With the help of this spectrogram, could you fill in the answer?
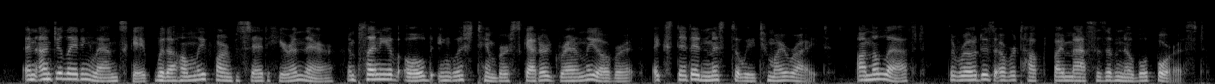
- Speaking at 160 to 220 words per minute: Yes, average, 185 wpm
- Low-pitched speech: No, medium, 185 Hz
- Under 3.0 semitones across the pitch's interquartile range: No, average, 3.6 semitones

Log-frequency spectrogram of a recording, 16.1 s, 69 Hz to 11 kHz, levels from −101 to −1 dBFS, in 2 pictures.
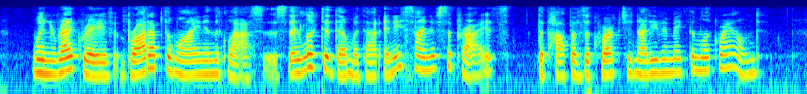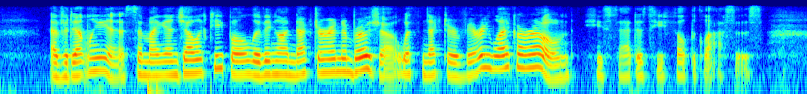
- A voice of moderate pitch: No, high, 215 Hz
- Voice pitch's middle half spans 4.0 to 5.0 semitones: Yes, average, 4.5 semitones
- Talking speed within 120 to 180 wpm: No, average, 195 wpm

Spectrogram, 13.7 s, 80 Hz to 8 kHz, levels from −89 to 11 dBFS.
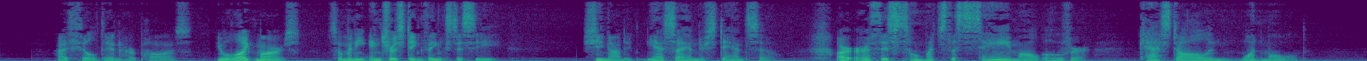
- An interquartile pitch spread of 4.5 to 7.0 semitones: Yes, average, 5.1 semitones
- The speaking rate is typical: Yes, average, 155 wpm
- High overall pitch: No, low, 115 Hz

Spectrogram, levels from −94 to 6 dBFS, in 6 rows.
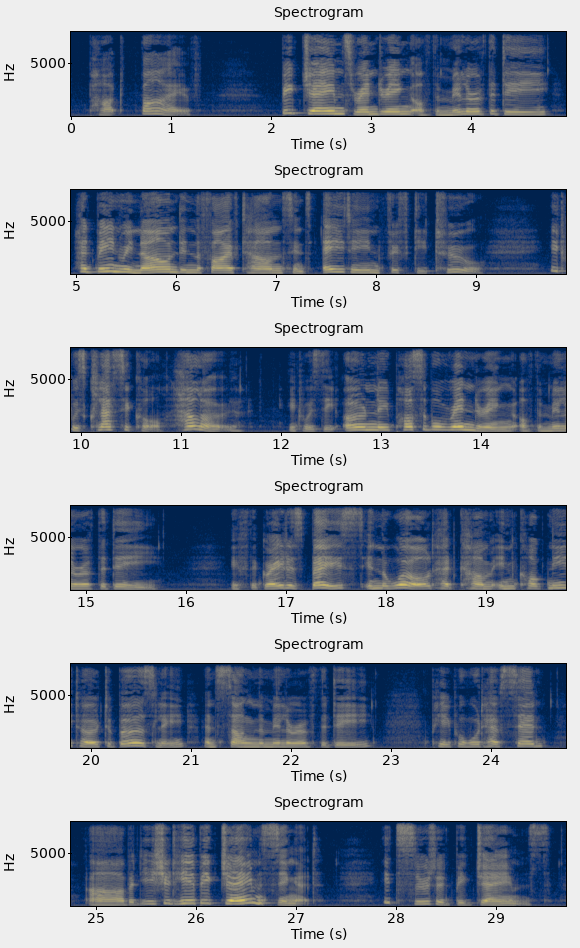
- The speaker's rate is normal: Yes, average, 145 wpm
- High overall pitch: Yes, high, 220 Hz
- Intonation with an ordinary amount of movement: No, wide, 6.0 semitones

